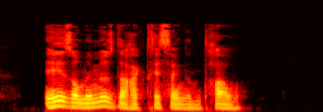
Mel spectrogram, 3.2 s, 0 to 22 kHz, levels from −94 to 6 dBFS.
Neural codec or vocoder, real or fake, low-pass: none; real; 9.9 kHz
